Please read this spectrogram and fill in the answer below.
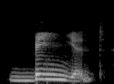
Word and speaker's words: vineyard: the vineyard or vineyard vineyard so it's with a bin at the start a lot of people say it as a vine yard which I guess it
